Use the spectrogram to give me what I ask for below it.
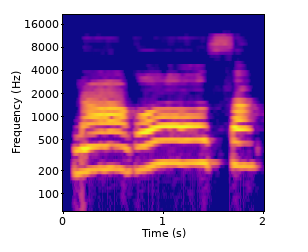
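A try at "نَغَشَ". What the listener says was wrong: Shin. Nih, banyak bergaul sama Bu Rehan, shinnya hilang ya. Beliau pintar tapi shinnya belum keluar. Kebayang nggak kalau sikat gigi bagian bawah atas kan dibuka lebar. Nagosha, shin. Iya, sya.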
